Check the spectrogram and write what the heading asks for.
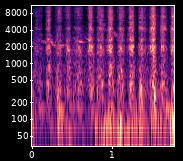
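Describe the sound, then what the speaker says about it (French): Old glue being scraped off a car body by hand, with quick, even rasping strokes repeating in a steady rhythm, close and fairly quiet with no talk. "ce qu'il faut faire, c'est gratter toute cette colle là"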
